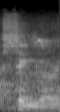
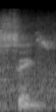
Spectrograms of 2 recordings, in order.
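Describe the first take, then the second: First: The name is said with two syllables. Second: The name is said with one syllable. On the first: This is how some people say the name. "as some people call it" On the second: This is how locals say the name. "here it's known as Sing, like the Thais"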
